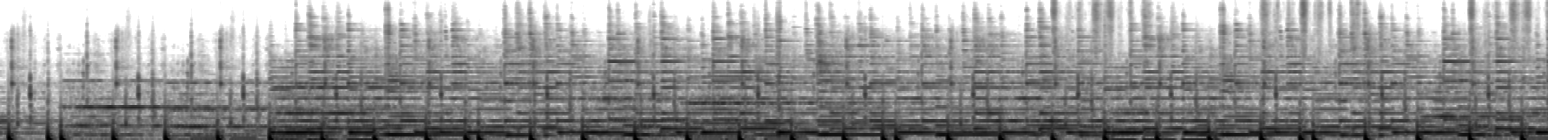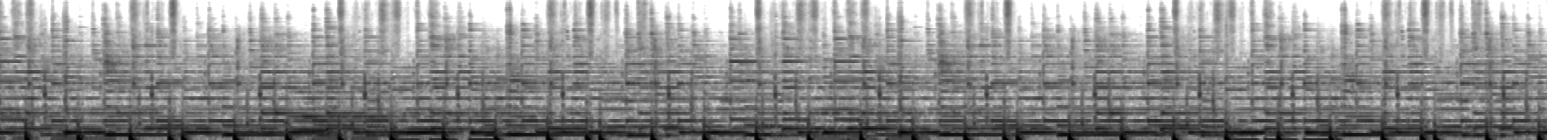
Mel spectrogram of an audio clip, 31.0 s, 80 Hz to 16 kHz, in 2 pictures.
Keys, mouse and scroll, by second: 0.2 click, 3.3 click, 4.3 click, 5.4-6.5 drag, 24.8 click, 25.2 shift+click, 26.0 alt+click, 27.0 alt+click, 30.0 click, 30.4 shift+click.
